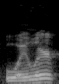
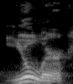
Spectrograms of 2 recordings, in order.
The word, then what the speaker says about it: Euler: Leonard and this is going to look like Euler but it's actually I'm sorry it's going to look like Euler but it's actually pronounced Euler so one of his students uh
